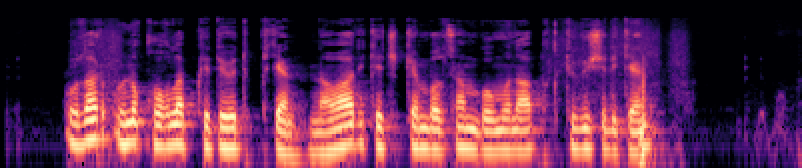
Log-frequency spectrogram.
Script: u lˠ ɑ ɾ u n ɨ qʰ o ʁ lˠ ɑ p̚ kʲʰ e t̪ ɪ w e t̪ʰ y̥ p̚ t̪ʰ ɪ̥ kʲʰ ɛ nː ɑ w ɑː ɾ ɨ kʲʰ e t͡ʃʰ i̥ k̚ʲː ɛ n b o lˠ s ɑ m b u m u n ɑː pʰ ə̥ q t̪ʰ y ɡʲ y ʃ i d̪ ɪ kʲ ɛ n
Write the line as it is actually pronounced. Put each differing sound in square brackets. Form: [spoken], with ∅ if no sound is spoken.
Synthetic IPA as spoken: u lˠ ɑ ɾ u n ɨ qʰ o ʁ lˠ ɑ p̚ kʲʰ e t̪ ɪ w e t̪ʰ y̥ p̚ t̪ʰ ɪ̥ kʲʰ ɛ nː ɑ w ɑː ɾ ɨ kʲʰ e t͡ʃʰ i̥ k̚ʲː ɛ n b o lˠ s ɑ m b u m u n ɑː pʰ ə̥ q t̪ʰ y ɡʲ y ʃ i d̪ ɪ kʲ ɛ n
